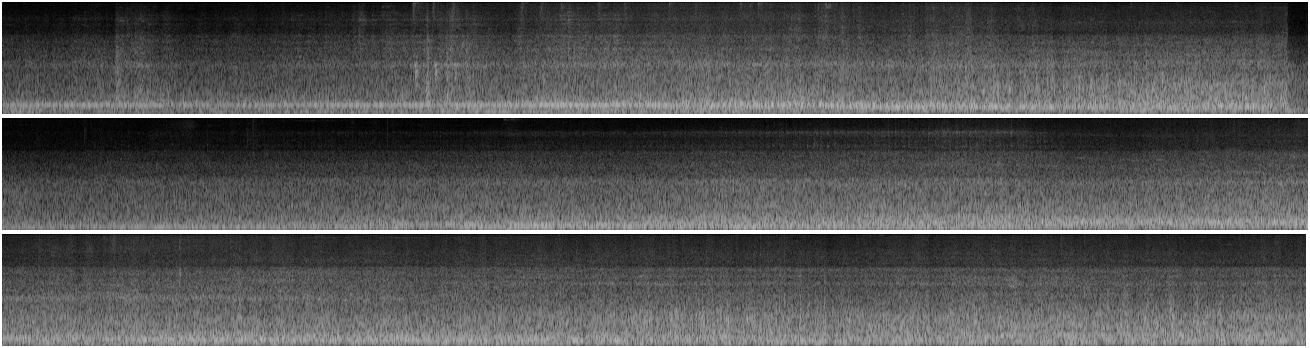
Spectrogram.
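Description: Diesel-hauled freight trains passing through a station, the locomotive engine running with a steady low note that shifts in pitch as it goes by. After a sudden cut about ten seconds in, another diesel locomotive approaches and a long train of freight wagons rolls past close by.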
